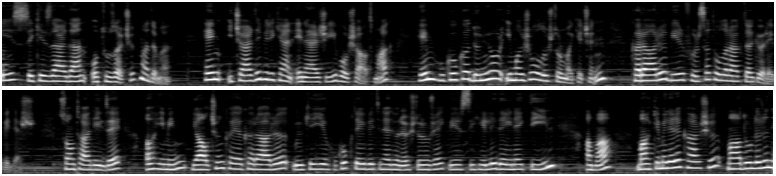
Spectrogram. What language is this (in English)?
Turkish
